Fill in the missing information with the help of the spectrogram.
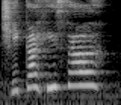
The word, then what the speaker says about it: Chikahisa: And then is it Chikahisa? – Yes, that's perfect.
